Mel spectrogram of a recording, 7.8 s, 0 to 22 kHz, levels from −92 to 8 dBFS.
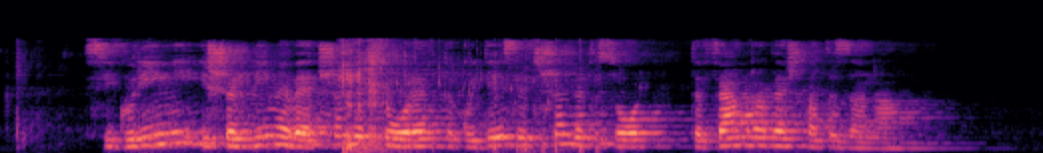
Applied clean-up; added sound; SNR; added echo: none; Gurgling; 12 dB; reverberation time 1.0 s.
